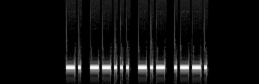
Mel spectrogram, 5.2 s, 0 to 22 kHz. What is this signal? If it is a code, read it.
Morse code, heard as a keyed tone, about 20 wpm, 700 Hz. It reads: N7KP
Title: USA Call Signs - 4 Characters - Repeated 2x - 20wpm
